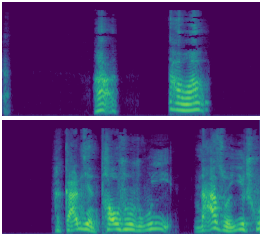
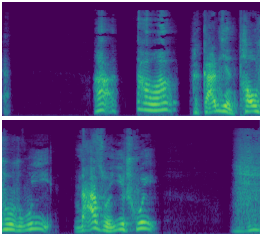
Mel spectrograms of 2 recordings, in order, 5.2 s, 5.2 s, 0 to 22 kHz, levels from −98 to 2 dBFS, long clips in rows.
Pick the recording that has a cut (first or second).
second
